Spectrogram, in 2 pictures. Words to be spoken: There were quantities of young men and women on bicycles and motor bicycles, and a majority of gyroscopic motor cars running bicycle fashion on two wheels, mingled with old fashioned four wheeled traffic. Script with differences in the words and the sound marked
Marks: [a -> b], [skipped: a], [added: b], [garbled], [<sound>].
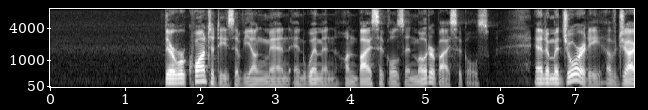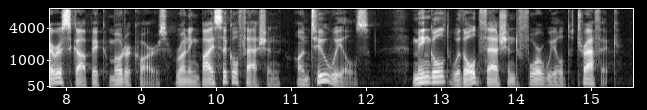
There were quantities of young men and women on bicycles and motor bicycles, and a majority of gyroscopic motor cars running bicycle fashion on two wheels, mingled with old fashioned four wheeled traffic.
